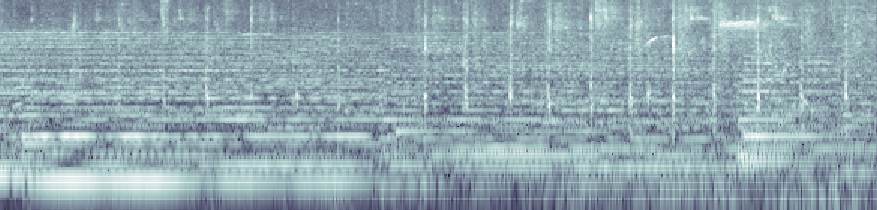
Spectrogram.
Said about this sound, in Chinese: 当他在瓜达尔基维尔河的左岸听见马蹄声。他会按下录音键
